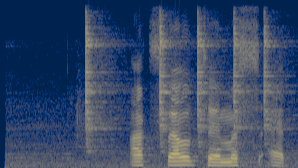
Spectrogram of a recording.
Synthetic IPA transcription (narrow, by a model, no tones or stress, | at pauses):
ʔaksɛld̥eməsɛt̪̚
